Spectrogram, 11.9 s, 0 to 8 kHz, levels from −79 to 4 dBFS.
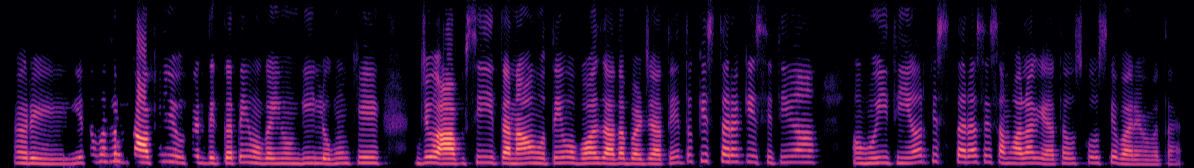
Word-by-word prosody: अरे, 250 -1 0 0.4
ये 260 - -5
तो 320 +4 -15
मतलब 330 0 -3
काफ़ी 300 +2 +7
उसे 285 0 -6
दिक्कतें 255 +3 -2
हो 260 -2 -1
गई 240 0 -1
होंगी। 240 +1 -6
लोगों 245 +1 -4
के 265 0 0 0.5
जो 275 +2 +1
आपसी 235 +4 +5
तनाव 245 0 +5
होते 245 +1 -4
हैं 260 - -3
वो 260 -1 -1
बहुत 245 +1 +2
ज़्यादा 240 0 +4
बढ़ 230 -1 -1
जाते 225 +1 -1
हैं, 275 - -9
तो 325 +4 -12
किस 345 +1 -10
तरह 315 -2 +1
की 305 -1 -7
स्थितियाँ 285 +2 -6 0.4
हुई 250 +2 -4
थी 255 0 -6
और 295 +2 -2
किस 335 -3 -13
तरह 295 -1 +1
से 305 0 -11
संभाला 255 -2 0
गया 220 -3 -4
था 245 - -5
उसको 245 +3 -11
उसके 260 +1 -7
बारे 210 -3 -3
में 205 - -12
बताएँ? 205 +1 -15
255 Hz, 210 wpm, -22 LUFS, 240-280 Hz, 0.5 s, काफ़ी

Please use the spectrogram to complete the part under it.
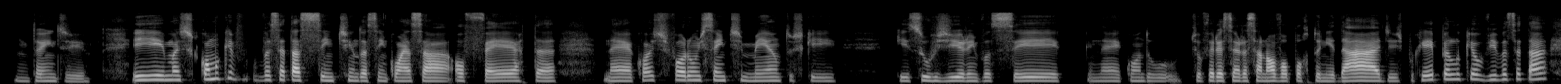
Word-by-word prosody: Entendi. 155 -4 -7 0.4
E, 205 +2 +4
mas 210 0 +1
como 245 +3 +1
que 285 0 -5
vo 230 -1 -18
você 205 +2 -2
tá 200 -1 +7
se 190 - +1
sentindo, 175 -1 -2
assim, 170 0 -2
com 165 +1 0
essa 155 -1 +3
oferta, 165 -1 0 0.5
né, 165 0 0
quais 195 +4 -3
foram 200 -1 +2
os 200 - -1
sentimentos 175 -3 -3
que 160 -2 -10 0.6
que 165 -1 -8
surgiram 170 -1 0
em 165 - -5
você, 165 0 0 0.3
né, 160 0 -8
quando 160 -2 -10
te - - -10
ofereceram 170 0 0
essa 165 0 +1
nova 165 +1 +3
oportunidades? 165 0 +4
Porque, 205 +7 -1
pelo 235 +2 -2
que 240 +1 -5
eu 230 - 0
vi, 215 +2 -4
você 235 +2 -4
tá 245 +2 +3
170 Hz, 145 wpm, -25 LUFS, 160-195 Hz, 0.6 s, tá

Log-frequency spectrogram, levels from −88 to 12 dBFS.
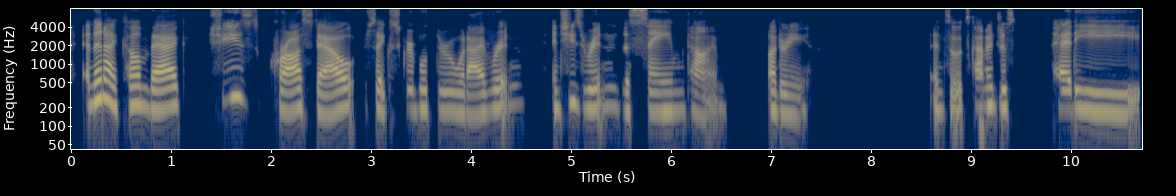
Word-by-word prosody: And - - 0
then 265 +2 +8
I 255 -5 +6
come 215 +1 +1
back. 200 +2 +5 0.2
She's 285 -2 -3 0.2
crossed 185 +1 +4
out. 180 +6 +4
She's, - - -13
like, 185 -4 -1
scribbled 190 0 -5
through 180 -1 -6
what 170 -1 -4
I've 160 +3 +2
written, 220 +4 -4 0.3
and 190 -1 -6
she's 240 -4 -4
written 200 +2 -3
the 175 - -3
same 175 +1 -3
time 180 +2 -4 0.4
underneath. 165 -3 -3 1.2
And 180 - -7
so - - -5
it's - - -7
kinda 215 - 0
just 195 -3 -4 0.4
petty 175 -3 -1
190 Hz, 155 wpm, -22 LUFS, 175-210 Hz, 1.2 s, then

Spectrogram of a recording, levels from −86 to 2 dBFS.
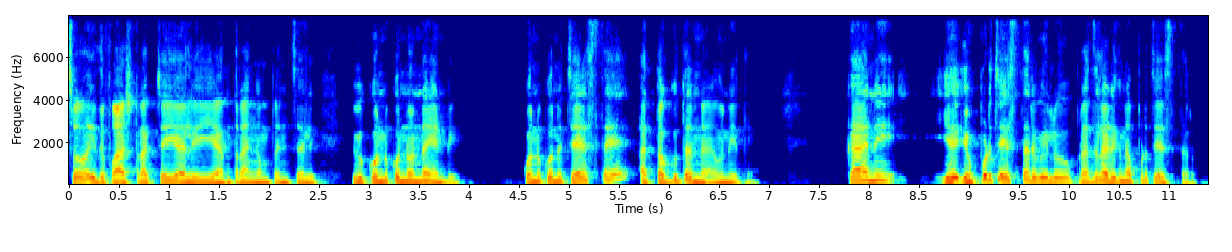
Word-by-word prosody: So, 185 - 0 0.2
ఇది 170 0 -1
fast 155 0 +2
track 160 -1 -2
చేయాలి, 140 -1 +2
ఈ - - +1
యంత్రాంగం 140 +1 -1
పెంచాలి. 135 -1 -2 0.4
ఇవి 170 - +3
కొన్ని, 175 0 +4
కొన్ని 185 -1 +4
ఉన్నాయండి. 145 - 0 0.7
కొన్ని, 165 +1 +2
కొన్ని 180 -1 +2
చేస్తే, 200 +3 0 0.3
అది 160 -2 -1
తగ్గుతుంది 160 - +1
అవినీతి. 120 -3 -2 1.0
కానీ 205 +2 +4 0.7
ఎ - - +8 0.2
ఎప్పుడు 225 +8 +2
చేస్తారు 200 -1 0
వీళ్ళు? 180 0 +1 0.2
ప్రజలు 165 +6 -1
అడిగినప్పుడు 185 +1 0
చేస్తారు. 130 -7 -5
165 Hz, 135 wpm, -22 LUFS, 140-185 Hz, 1.0 s, ఎ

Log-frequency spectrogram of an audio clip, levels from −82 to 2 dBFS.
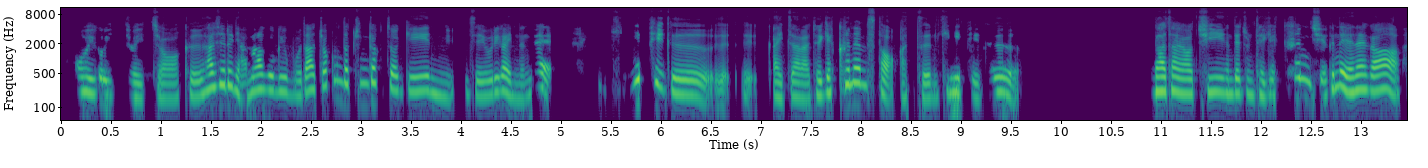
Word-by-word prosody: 어 210 0 0
이거 195 0 +1
있죠, 170 -2 -8
있죠. 150 0 -4
그 170 0 -2
사실은 265 +3 +3
야마 215 +3 +1
고기보다 210 -2 +1
쪼끔 280 +8 -3
더 300 - +4
충격적인 215 - -2
이제 175 -3 -5
요리가 200 +4 +2
있는데 170 - -2 0.6
기니피그가 200 - -1
있잖아요. 155 -1 -1
되게 175 +4 +1
큰 295 +6 +2
햄스터 310 -3 +2
같은 155 -1 -4
기니피그. 195 0 -1 1.4
맞아요 210 -2 +5
쥐. 205 +1 -1
근데 190 0 +1
좀 190 -1 -6
되게 175 0 -4
큰 390 -4 -1
쥐. 170 - -4
근데 240 +6 +5
얘네가 225 +2 +5
205 Hz, 310 characters per minute, -24 LUFS, 175-230 Hz, 1.4 s, 맞아요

